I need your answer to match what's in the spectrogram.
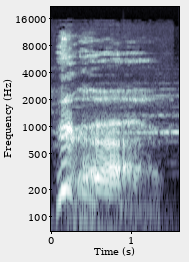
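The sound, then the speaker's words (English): A voice imitates a creature's howl as a flashlight beam lights up the ceiling: one loud, drawn-out guttural cry that jumps up in pitch at the start, holds steady and rough, then slowly fades away. “A weak little beam of light popped on the ceiling, and the creature howled.”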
